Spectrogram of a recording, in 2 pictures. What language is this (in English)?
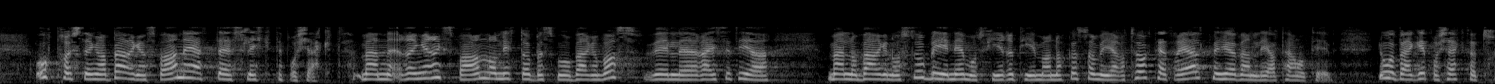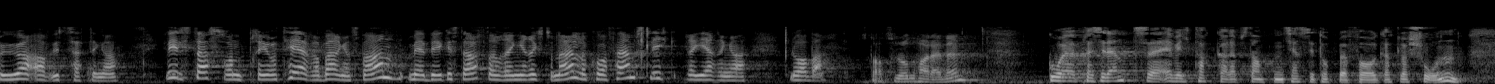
Norwegian Nynorsk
